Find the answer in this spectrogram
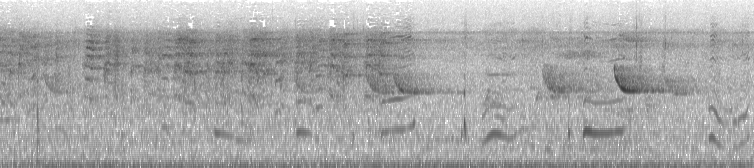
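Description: Birds chirping and twittering in the background. From about five seconds in, a few loud whistled calls sweep down in pitch and hold, with softer short calls lower down.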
